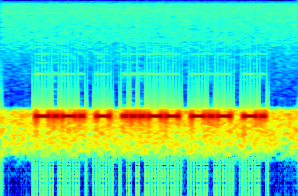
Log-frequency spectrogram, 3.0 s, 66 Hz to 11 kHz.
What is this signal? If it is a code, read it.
Morse code, heard as a keyed tone, about 27 wpm, 540 Hz. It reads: CT3KN
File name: CW / cqww-cw-k5tr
